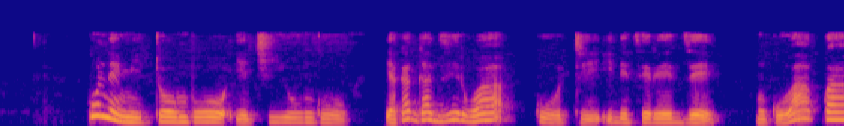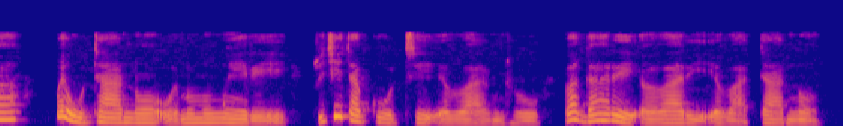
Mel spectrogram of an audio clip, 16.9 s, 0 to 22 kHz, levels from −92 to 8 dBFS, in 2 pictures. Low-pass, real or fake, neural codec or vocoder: 7.2 kHz; real; none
